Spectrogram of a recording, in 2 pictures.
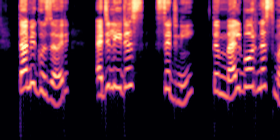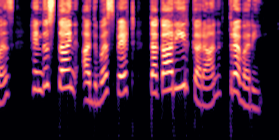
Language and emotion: Kashmiri, neutral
